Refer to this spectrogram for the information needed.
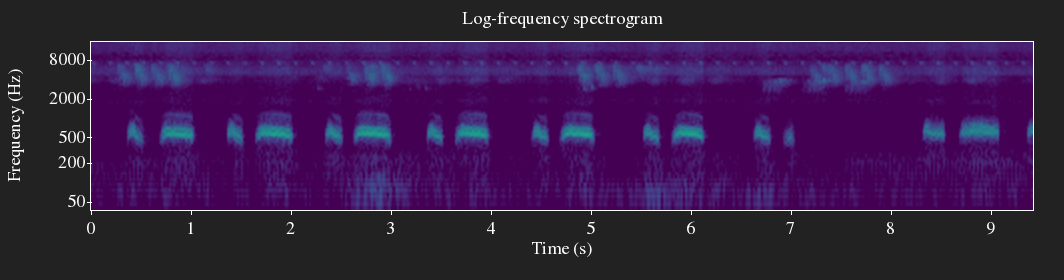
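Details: Spotted dove used as a decoy while trapping in the rainy season in Vietnam, cooing in the gù vấp style: low hollow paired notes, a short coo then a longer one, repeated about once a second, faint high chirps of small birds behind.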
